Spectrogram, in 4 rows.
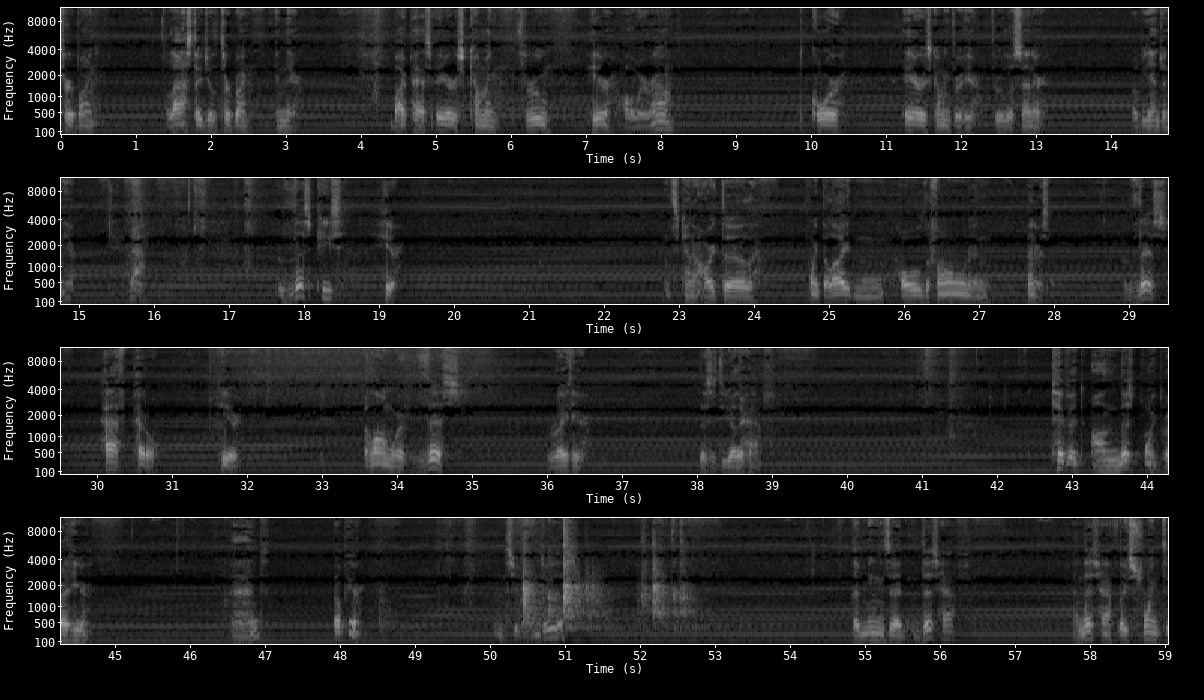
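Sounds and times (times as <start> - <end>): low electrical hum: 0.0 - 59.0.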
